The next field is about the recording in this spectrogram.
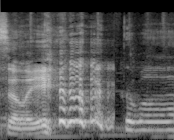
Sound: giggling

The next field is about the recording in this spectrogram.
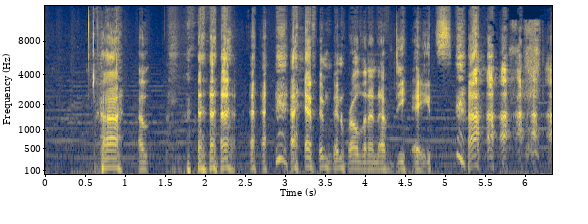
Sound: laughing; laughs

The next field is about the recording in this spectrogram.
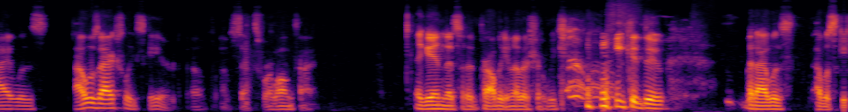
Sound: laughs

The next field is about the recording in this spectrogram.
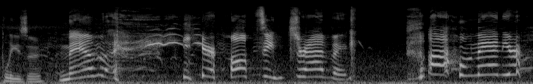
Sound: as Peter, laughing; slipping into normal voice, laughing harder

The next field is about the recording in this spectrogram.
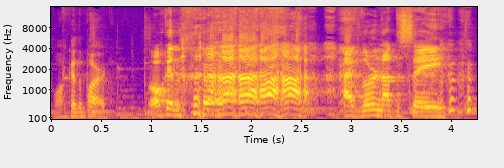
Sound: laughing

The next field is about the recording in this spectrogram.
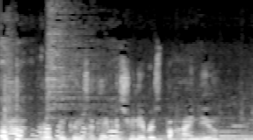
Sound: laughs

